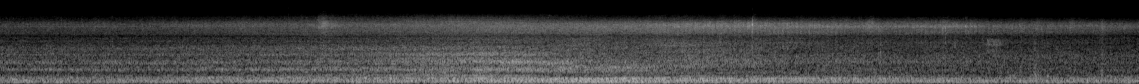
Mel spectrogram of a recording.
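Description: A motor vehicle passing, its rumble swelling to a peak about halfway through and then fading, over a constant high hiss.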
